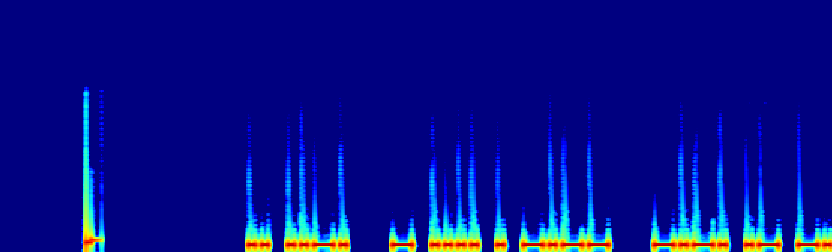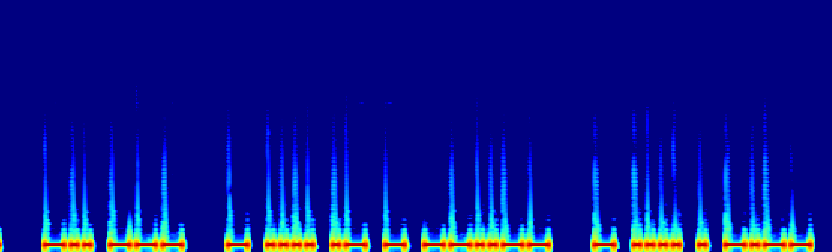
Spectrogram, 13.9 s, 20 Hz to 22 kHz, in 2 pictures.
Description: Morse code, heard as a keyed tone, about 21 wpm, 700 Hz. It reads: IF THEY CAN DO THAT, THEY
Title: Sentences from Top 1000 Words - Review Part 4 - 22wpm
